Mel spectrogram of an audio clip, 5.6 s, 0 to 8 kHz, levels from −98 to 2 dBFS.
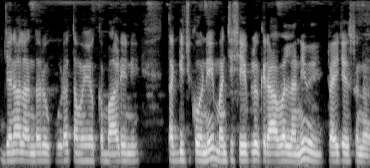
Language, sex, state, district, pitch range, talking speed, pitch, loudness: Telugu, male, Telangana, Karimnagar, 135-145 Hz, 140 wpm, 140 Hz, -16 LUFS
